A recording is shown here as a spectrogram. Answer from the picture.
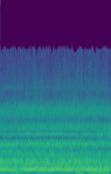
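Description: A male naat singer holding one long, steady sung note into a microphone.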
